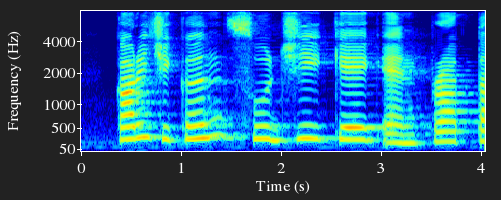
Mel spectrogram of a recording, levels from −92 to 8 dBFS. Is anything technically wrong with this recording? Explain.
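Yes. From 0.99 s to the end of the clip, the speech turns into a time-stretched section. The pace suddenly drops to about 0.6 times normal speed, yet the pitch stays the same. This was likely done by software lengthening the audio to fill a set duration. It repeats short slices to hold the pitch steady while adding time. Those repeated pieces make the slowed speech drag.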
